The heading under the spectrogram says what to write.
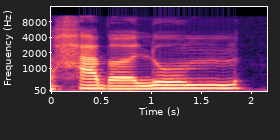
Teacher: Okay, so habalum. So the haba is just nice and very soft because it's in the middle of a word.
